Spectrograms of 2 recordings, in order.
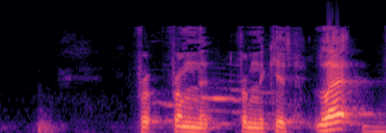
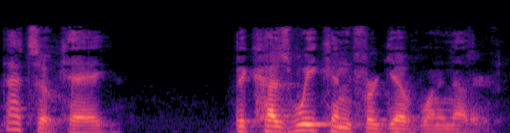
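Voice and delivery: much softer, lower reassurance; gentle forgiveness; 4 semitones lower, 4 dB quieter than usual. Retold or imitated. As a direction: forgive him gently and quietly. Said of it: "We say".

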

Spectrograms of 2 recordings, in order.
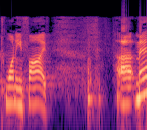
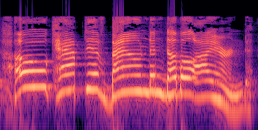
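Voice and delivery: high wailing ghost voice; crying ghost; 6 semitones higher, slower than usual. Acted. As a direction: wail it like a chained phantom. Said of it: "cried the phantom".

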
